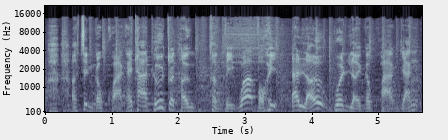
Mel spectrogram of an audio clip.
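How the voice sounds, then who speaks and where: A man's voice: medium pitch, animated, normal speed, natural voice. Man voicing a flustered, bumbling old heavenly servant. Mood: apologetic, nervous. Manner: hesitant, fretful, apologetic. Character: bumbling, flustered old male sower god, meek servant. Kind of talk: animated fairy-tale dubbing. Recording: music behind the voice.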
